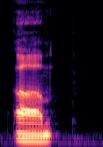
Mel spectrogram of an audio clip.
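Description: A single big yawn, voiced and close up, loud and brief, followed by a faint breathy trail and quiet room sound, with no talking.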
